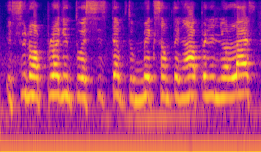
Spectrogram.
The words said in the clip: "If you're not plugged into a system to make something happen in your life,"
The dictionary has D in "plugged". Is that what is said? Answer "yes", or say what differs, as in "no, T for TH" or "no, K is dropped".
no, D is dropped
